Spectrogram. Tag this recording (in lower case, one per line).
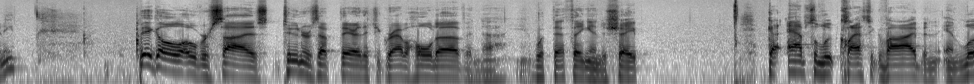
speech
